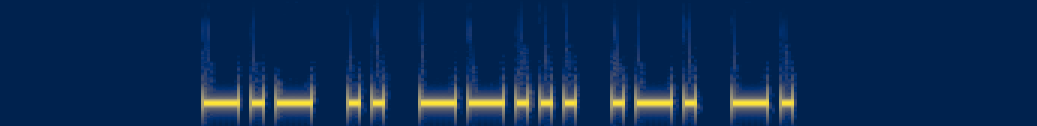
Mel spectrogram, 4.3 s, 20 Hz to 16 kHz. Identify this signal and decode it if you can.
Morse code, heard as a keyed tone, about 25 wpm, 700 Hz. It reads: KI7RN
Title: Speed Racing - USA Call Signs 20wpm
